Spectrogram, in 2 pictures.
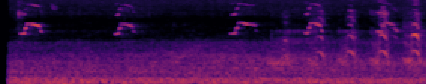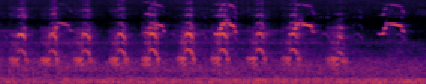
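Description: A Western Gull gives a rapid series of loud, harsh, laughing notes in the classic gull call.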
